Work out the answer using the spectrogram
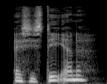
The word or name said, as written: assisterende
